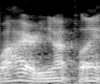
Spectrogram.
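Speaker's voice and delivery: usual speaking voice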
